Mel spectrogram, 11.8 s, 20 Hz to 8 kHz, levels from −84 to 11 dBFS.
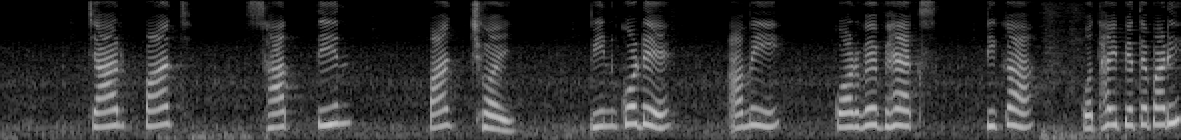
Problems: none marked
